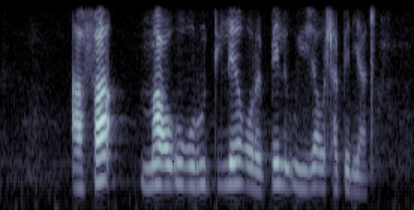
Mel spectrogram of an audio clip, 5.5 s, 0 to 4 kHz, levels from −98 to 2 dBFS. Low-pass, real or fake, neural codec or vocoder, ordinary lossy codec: 3.6 kHz; real; none; none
